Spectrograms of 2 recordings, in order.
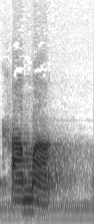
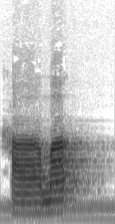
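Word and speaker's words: kāma: The words, don't confuse it with kama or karma, but kama, K long A M A, or sexual existence.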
